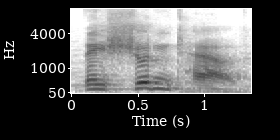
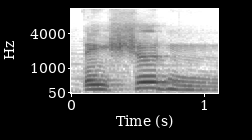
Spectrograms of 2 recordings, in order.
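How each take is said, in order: First: Have is said fully as its own word. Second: Have reduces to a and joins shouldn't.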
